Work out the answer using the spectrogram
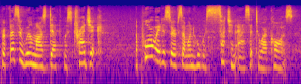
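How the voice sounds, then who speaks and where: A woman acting a stern, formal resistance officer in a game cutscene, speaking in a measured way over faintly noisy audio. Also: mid-range voice, expressive, lightly acted. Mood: coolly stern. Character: cool, formal female resistance officer giving briefings.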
